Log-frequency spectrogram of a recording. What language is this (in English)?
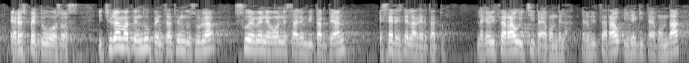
Basque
